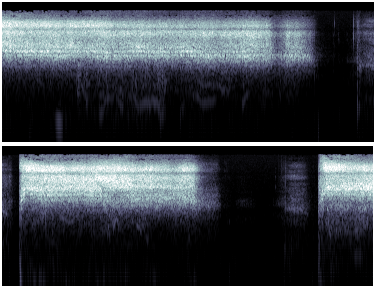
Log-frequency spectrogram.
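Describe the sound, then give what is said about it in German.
A voice imitates a long-nozzle spray can hissing into a bees' nest: loud, sustained breathy hisses, two long ones and a shorter burst at the end, with brief faint hisses in the gap between them. “Und zwar eine Spraydose mit so einem langen Rüssel. Und dann ist er hingegangen, hat diesen Rüssel ins Nest gemacht und wirklich so,”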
